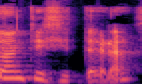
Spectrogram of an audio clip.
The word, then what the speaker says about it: Anticítera: ¿lo, pronuncio bien? – ¿Es Anticítera o Anticítera? – Yo le digo Anticitera, sí.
